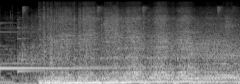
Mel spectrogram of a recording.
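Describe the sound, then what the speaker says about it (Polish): An old Volkswagen Golf engine cranks and catches after a chime-like bell tone, then settles into a loud, rough revving idle close by, with no talking. "uruchamiamy dzwoneczek tym ten piękny ryk silnika"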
